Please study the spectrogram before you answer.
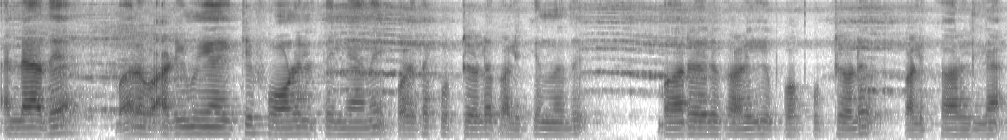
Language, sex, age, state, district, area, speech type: Malayalam, female, 60+, Kerala, Kannur, rural, spontaneous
